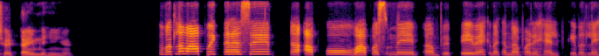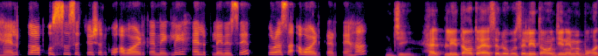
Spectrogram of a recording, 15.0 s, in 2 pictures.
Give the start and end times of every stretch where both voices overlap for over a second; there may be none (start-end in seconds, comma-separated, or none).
none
